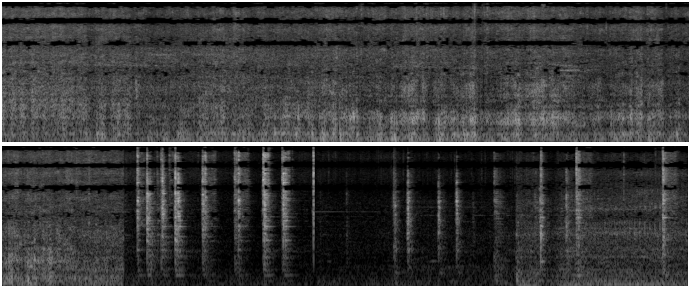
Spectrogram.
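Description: Handheld butane blowtorch flame burning with a loud, steady rush as it sets an omelette alight on a flat-top griddle. After about eight seconds the flame stops and a run of sharp taps and scrapes of a steel spatula on the griddle follows, before a steady noise returns near the end.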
